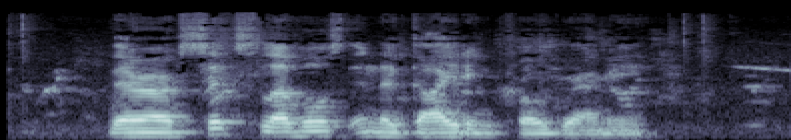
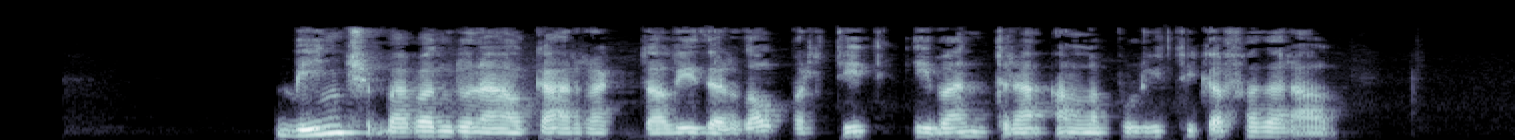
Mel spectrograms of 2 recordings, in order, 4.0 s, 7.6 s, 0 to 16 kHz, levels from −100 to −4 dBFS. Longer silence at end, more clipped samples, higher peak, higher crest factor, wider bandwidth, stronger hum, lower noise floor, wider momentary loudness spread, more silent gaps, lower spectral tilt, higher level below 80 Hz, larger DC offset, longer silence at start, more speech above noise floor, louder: second, 0 s vs 0.9 s; neither; second, -8 dBFS vs -2 dBFS; about the same, 18 dB vs 20 dB; first, 11.5 kHz vs 7.8 kHz; neither; second, -47 dBFS vs under -90 dBFS; first, 17 LU vs 10 LU; neither; about the same, -5.5 dB/octave vs -5.5 dB/octave; about the same, -62 dBFS vs -62 dBFS; neither; second, 0.2 s vs 1.4 s; second, 23 dB vs over 70 dB; second, -25 LUFS vs -20 LUFS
